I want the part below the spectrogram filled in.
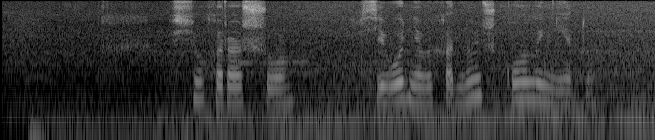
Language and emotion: Russian, sad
